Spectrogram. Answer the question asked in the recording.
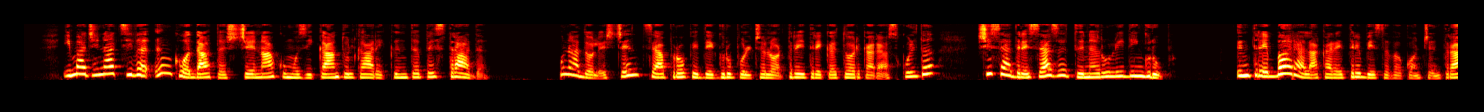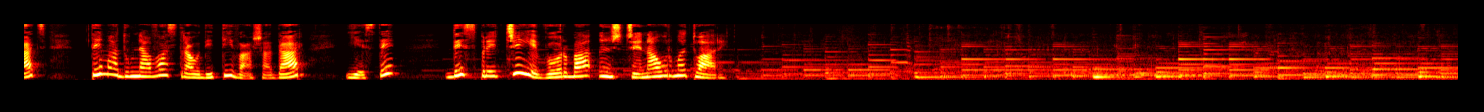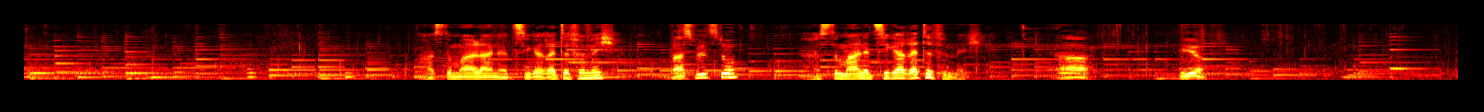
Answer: Este vorba așadar de un tânăr care vrea o țigară.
